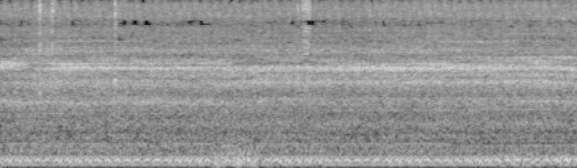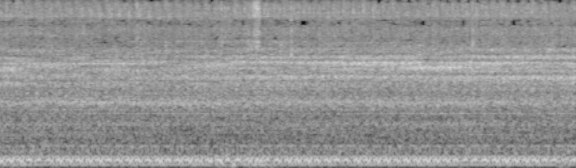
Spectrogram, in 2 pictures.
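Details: Idle during an intake vacuum-leak check, with brake cleaner sprayed around the intake. Revs hold at an even, steady low rumble with no surge or hunting. No air leak is found and the idle is healthy.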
